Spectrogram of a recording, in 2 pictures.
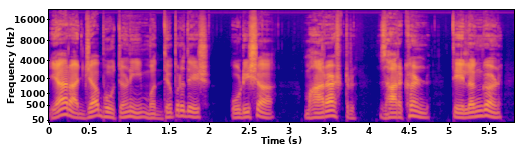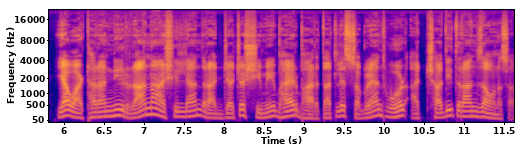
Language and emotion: Goan Konkani, neutral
